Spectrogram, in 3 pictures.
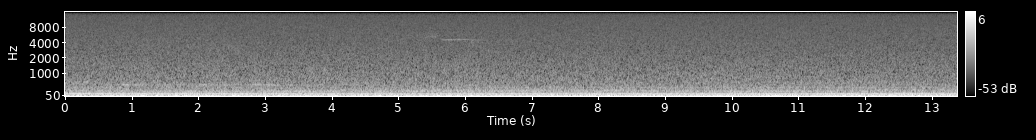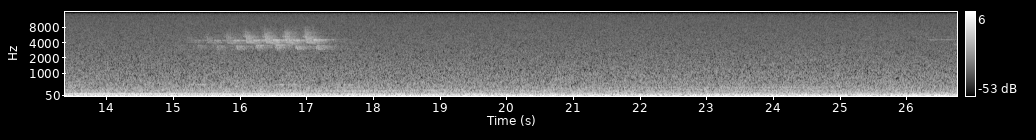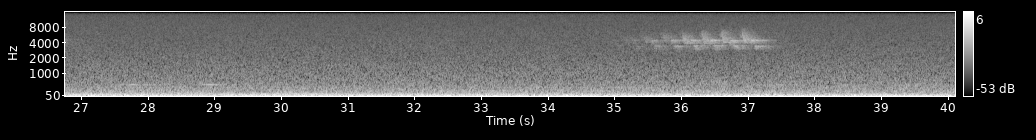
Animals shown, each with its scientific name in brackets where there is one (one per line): Ovenbird (Seiurus aurocapilla)
Black-throated Green Warbler (Setophaga virens)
